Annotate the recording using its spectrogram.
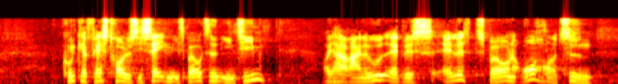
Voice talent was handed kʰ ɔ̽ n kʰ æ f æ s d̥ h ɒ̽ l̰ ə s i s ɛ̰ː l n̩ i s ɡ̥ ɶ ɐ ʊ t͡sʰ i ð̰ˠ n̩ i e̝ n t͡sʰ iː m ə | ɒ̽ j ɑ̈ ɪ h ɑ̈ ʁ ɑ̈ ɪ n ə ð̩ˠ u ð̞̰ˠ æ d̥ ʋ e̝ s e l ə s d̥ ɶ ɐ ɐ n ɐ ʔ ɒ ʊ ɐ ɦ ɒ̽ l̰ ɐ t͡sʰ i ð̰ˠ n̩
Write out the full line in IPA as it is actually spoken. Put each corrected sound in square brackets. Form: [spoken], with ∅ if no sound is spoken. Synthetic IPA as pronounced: kʰ ɔ̽ n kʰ æ f æ s d̥ h ɒ̽ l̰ ə s i s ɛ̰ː l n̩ i s [b̥] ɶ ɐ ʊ t͡sʰ i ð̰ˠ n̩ i e̝ n t͡sʰ iː m ə | ɒ̽ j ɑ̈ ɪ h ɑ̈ ʁ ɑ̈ ɪ n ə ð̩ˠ u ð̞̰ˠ æ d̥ ʋ e̝ s [æ] l ə s [b̥] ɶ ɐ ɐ n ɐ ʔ ɒ ʊ ɐ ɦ ɒ̽ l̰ ɐ t͡sʰ i ð̰ˠ n̩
